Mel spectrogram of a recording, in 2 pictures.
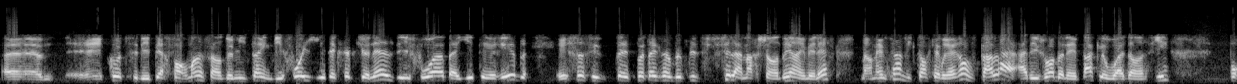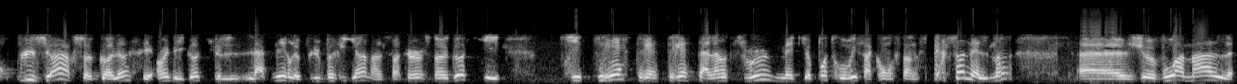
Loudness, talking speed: -13 LUFS, 220 wpm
